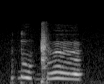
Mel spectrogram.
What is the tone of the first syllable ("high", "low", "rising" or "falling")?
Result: falling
